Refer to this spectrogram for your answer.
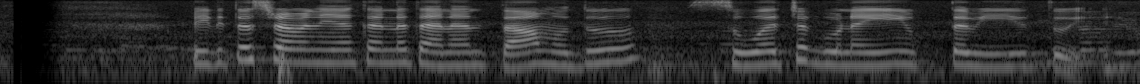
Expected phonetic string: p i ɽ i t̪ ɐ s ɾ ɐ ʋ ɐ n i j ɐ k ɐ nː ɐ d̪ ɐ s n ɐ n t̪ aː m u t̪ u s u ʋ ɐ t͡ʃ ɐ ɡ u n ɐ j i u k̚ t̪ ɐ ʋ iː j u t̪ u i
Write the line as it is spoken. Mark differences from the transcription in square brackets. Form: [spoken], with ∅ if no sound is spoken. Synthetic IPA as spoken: p i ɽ i t̪ ɐ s ɾ ɐ ʋ ɐ n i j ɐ k ɐ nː ɐ [t̪] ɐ [∅] n ɐ n t̪ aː m u [d̪] u s u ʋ ɐ t͡ʃ ɐ ɡ u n ɐ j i u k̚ t̪ ɐ ʋ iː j u t̪ u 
